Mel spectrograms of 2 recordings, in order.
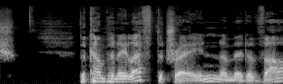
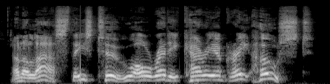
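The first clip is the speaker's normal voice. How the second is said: very high-pitched, crying-out exclamation; 10 semitones higher than usual. Narrating a story, one of a company cries out as a train appears: crying out. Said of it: "cried Sam".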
